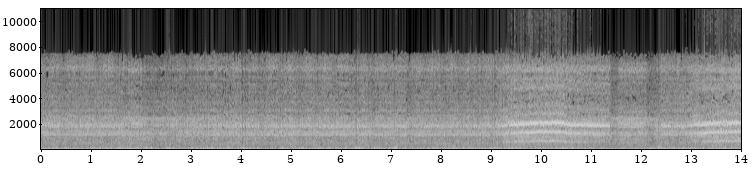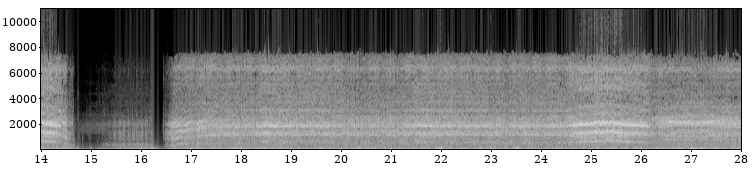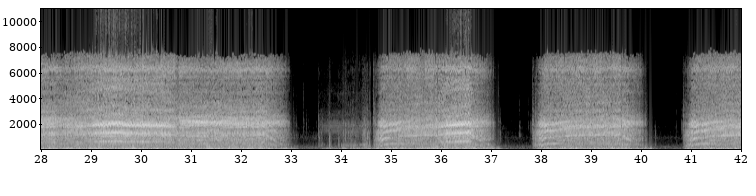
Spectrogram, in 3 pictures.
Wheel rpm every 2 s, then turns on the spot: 160, 160, 160, 160, 160, 160, 160, 70, 70, 160, 160, 160, 160, 160, 160, 160, 60, 70, 80, 110, 50.
14-16 36-38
